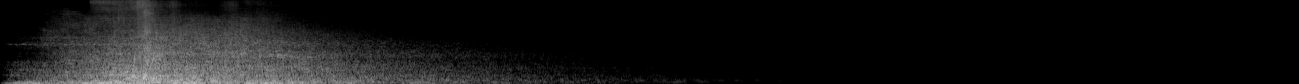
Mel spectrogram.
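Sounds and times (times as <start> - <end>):
titan ship moving: 0.8 - 5.1.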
